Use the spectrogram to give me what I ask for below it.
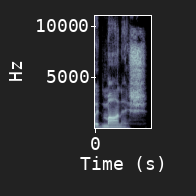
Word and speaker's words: admonish: The first word is to admonish, and admonish has 3 syllables, and the stress is on that second syllable, mon. Admonish, and this is a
